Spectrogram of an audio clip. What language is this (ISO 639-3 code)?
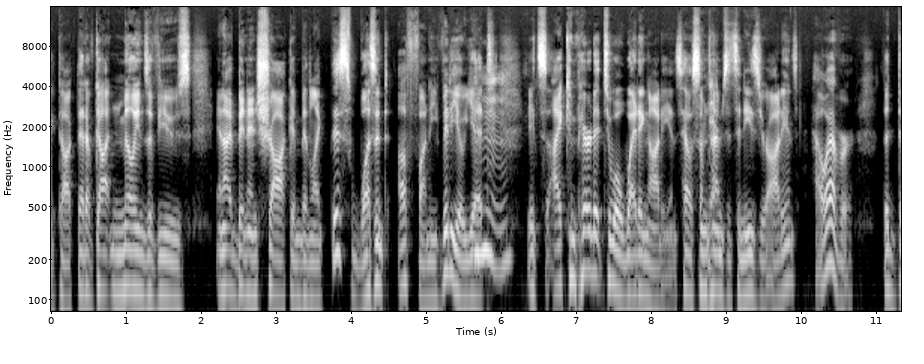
eng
